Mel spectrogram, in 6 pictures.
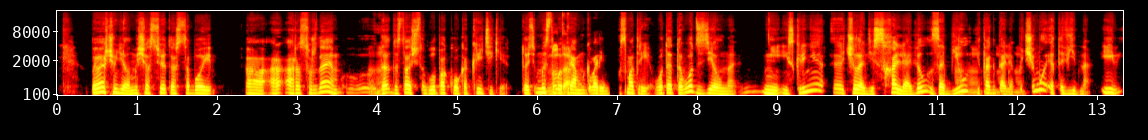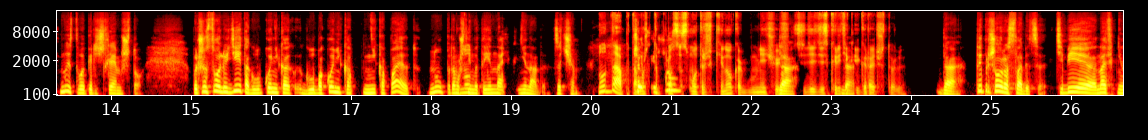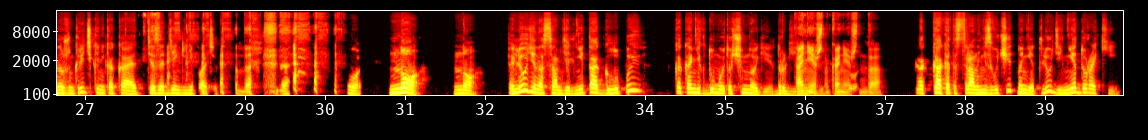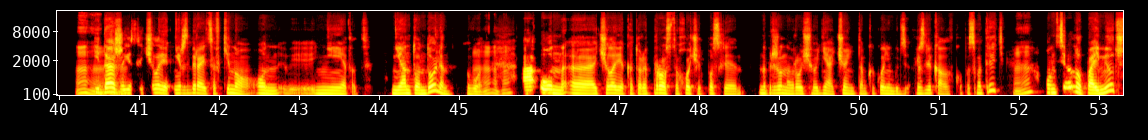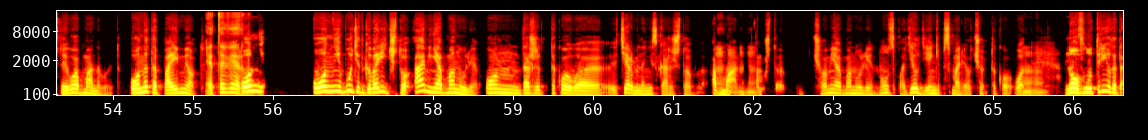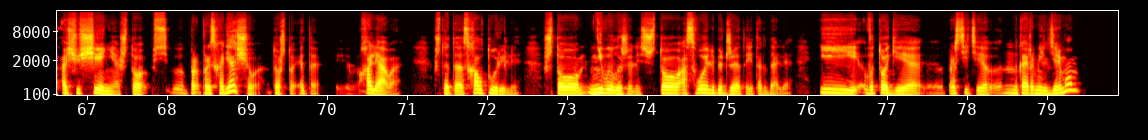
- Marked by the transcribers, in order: laugh
- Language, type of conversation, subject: Russian, podcast, Что для тебя значит быть искренним в творчестве?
